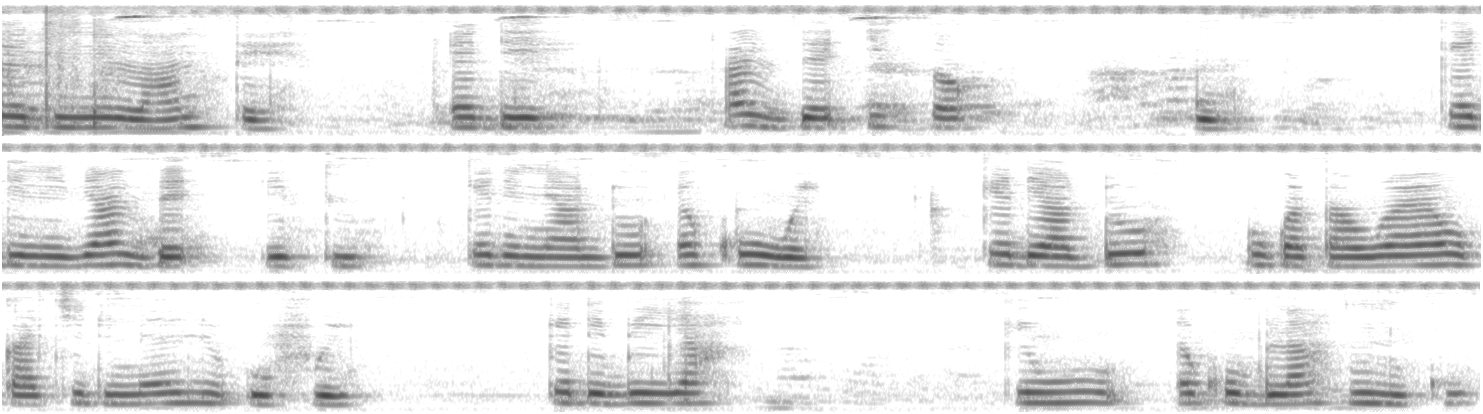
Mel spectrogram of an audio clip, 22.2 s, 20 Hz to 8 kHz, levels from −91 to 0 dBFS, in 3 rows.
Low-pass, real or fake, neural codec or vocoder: 7.2 kHz; real; none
